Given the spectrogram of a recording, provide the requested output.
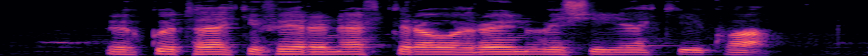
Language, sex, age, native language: Icelandic, male, 40-49, Icelandic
